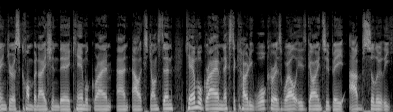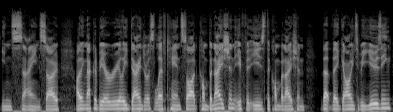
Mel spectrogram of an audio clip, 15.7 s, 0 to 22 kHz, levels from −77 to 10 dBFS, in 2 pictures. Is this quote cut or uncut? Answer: uncut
